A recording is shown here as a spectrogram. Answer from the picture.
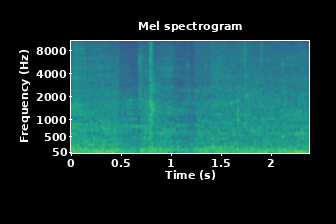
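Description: Steady low rumble of a moving vehicle, with a brief click a little under a second in.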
